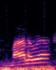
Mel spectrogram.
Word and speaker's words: Madara: It's Madara, not Madara.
